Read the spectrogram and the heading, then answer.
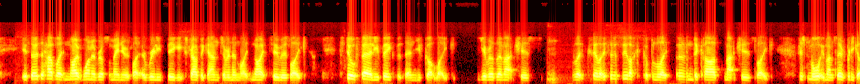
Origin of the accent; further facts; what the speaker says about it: United Kingdom; And us as well, as British fans, like we have to often stay up past midnight.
